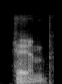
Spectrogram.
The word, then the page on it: hemp: British English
